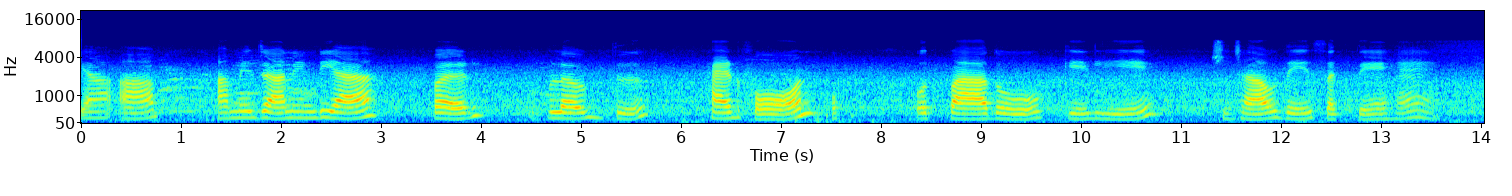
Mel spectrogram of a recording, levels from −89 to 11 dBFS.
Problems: constant background noise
